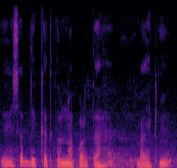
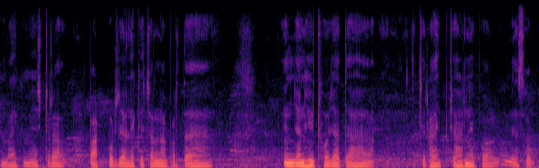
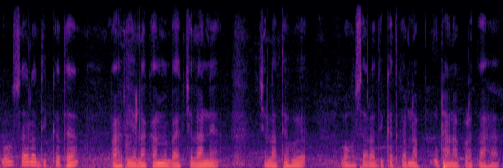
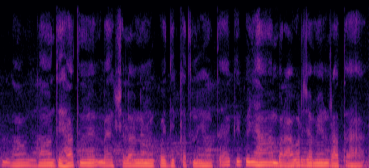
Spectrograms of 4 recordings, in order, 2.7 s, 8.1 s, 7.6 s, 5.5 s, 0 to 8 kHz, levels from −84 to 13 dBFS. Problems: none marked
